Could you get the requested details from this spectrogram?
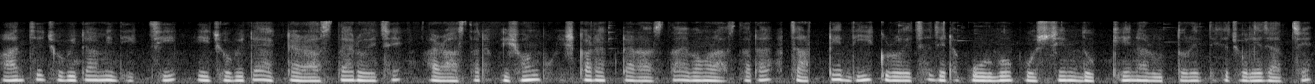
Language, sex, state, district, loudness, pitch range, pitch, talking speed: Bengali, female, West Bengal, Jhargram, -15 LUFS, 175-200 Hz, 190 Hz, 140 wpm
